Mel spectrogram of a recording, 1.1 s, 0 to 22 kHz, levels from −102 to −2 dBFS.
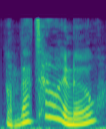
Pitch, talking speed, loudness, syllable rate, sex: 235 Hz, 225 wpm, -14 LUFS, 4.4 syllables/s, male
